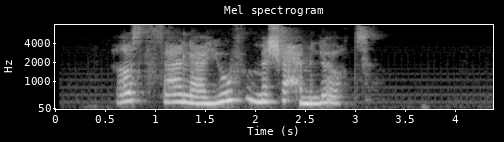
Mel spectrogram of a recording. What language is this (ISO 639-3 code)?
kab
